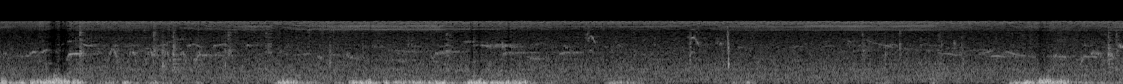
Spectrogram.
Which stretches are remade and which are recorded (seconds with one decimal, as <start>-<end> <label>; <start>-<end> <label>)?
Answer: 0.0-0.5 remade; 0.5-1.0 recorded; 1.0-2.7 remade; 2.7-3.3 recorded; 3.3-6.4 remade; 6.4-11.2 recorded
